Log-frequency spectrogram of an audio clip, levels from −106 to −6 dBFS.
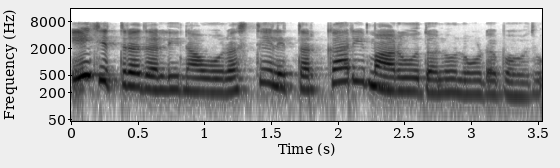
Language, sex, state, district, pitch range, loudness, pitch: Kannada, female, Karnataka, Bangalore, 205-300 Hz, -19 LUFS, 235 Hz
